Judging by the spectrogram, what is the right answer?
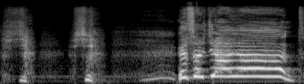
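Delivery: very loud, very high, very slow, panicked terrified scream. Voicing a soldier spotting a giant creature: terrified yell at top of lungs. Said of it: "he yells at the top of his lungs".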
